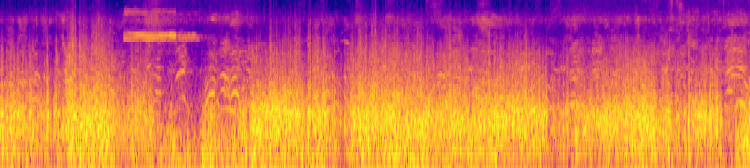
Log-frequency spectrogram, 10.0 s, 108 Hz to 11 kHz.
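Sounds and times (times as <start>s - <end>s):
crowd chatter: 0.0s - 10.0s
referee's whistle blast: 1.6s - 2.7s.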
